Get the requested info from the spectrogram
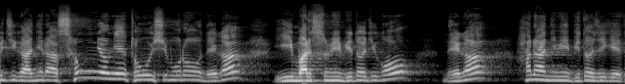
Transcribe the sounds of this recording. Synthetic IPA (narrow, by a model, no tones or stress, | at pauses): ɯd͡ʑiɡaːɲiɾasʰʌŋɲʌŋe̞touɕʰimɯɾone̞ɡaimaɭs͈ɯmimidʌd͡ʑiɡo | ne̞ɡa | hanaɲimimidʌd͡ʑiɡe̞d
